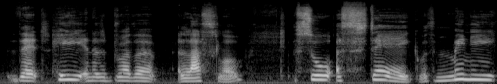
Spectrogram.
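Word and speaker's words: László: I'll stick with the Hungarian which is lasslo. Now, it's llo not llo. So, the s is a single s sound.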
